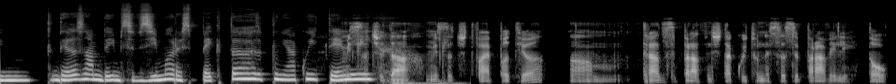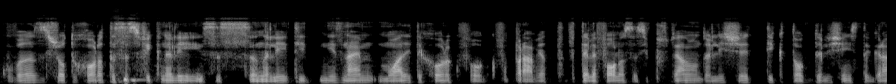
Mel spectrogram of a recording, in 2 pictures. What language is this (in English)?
Bulgarian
